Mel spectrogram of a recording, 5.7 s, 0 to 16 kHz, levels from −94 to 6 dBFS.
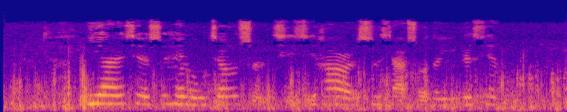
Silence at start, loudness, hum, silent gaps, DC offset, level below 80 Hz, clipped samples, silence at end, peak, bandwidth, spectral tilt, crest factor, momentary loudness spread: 0.05 s; -22 LUFS; none; none; under 0.1%; -46 dBFS; under 0.1%; 0 s; -4 dBFS; 8.4 kHz; -4.5 dB/octave; 18 dB; 13 LU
